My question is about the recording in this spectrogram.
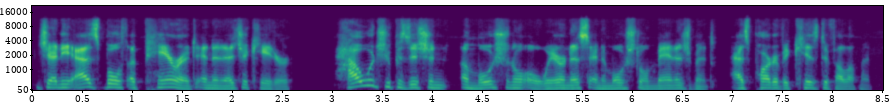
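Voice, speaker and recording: A male podcast host asking measured, formal interview questions. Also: mid-range voice, no room sound.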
